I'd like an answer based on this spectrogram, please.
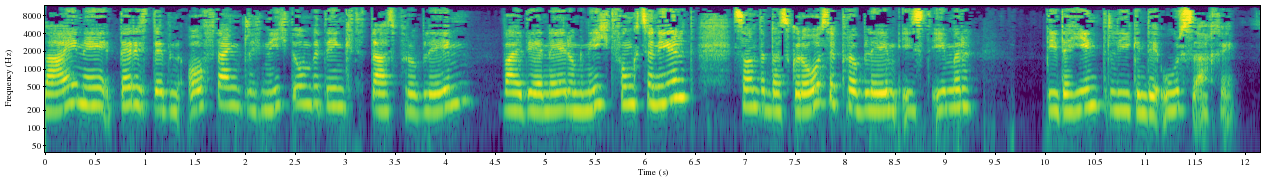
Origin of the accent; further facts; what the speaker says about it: Switzerland; wie du schon erwähnt hast. Ich komme aus der Schweiz, wahrscheinlich hört man das. Ich wohne im schönen Graubünden, mitten in den Bergen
